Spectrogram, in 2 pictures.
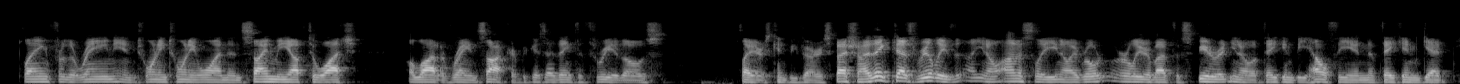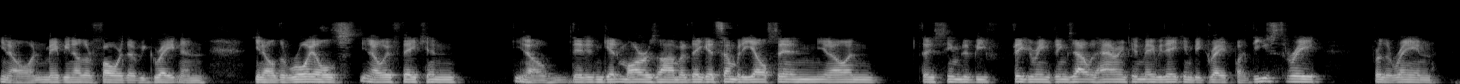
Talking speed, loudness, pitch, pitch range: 230 wpm, -23 LUFS, 110 Hz, 105-120 Hz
